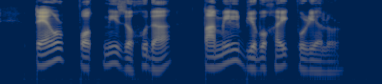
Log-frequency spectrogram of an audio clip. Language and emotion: Assamese, neutral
